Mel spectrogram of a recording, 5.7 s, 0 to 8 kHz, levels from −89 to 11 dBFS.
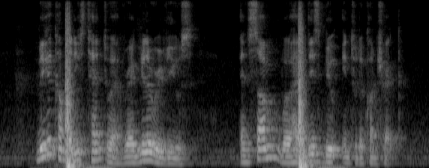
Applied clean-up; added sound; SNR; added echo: none; Car; -1 dB; none.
